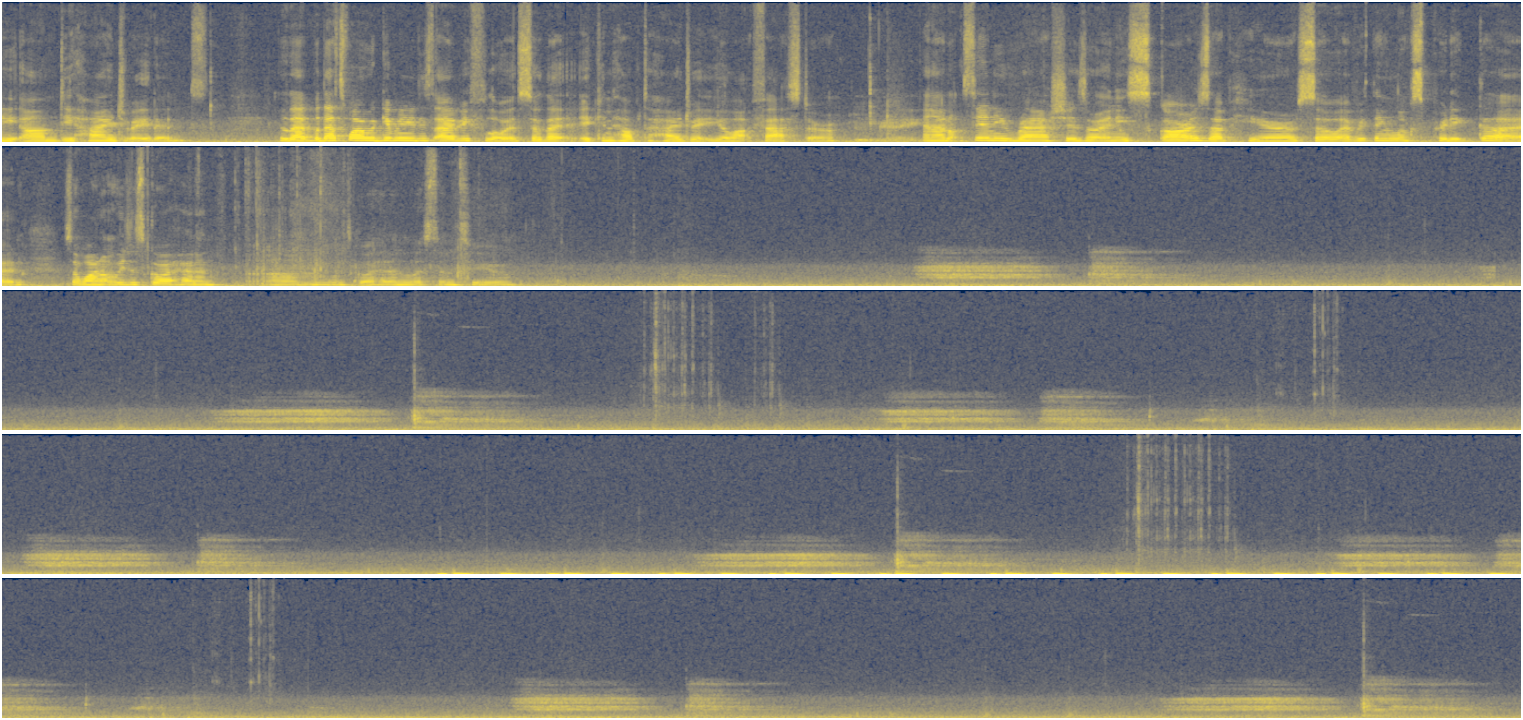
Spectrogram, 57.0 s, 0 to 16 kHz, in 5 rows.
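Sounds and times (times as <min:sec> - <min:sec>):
soft breath sounds: 0:18.2 - 0:21.0, 0:24.3 - 0:32.9, 0:34.2 - 0:36.7, 0:37.4 - 0:48.0, 0:49.3 - 0:51.8, 0:54.1 - 0:56.9
deep heartbeat thuds: 0:37.4 - 0:45.6.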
